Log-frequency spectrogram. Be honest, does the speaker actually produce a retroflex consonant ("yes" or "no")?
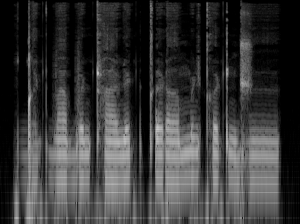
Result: yes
